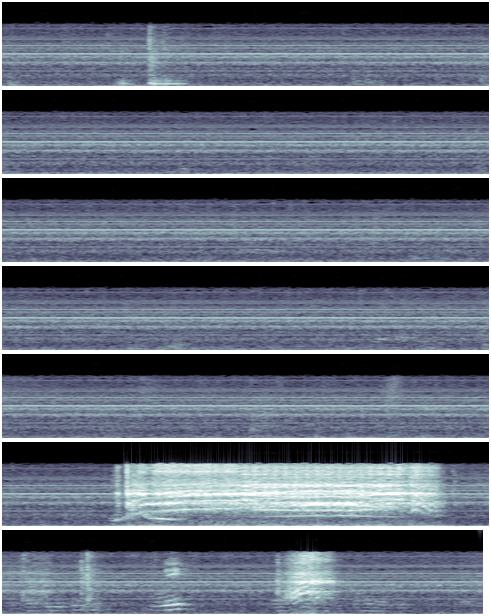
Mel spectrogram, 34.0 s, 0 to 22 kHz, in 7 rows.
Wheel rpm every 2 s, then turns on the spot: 0, 0, 0, 0, 0, 0, 0, 0, 0, 0, 0, 0, 10, 100, 40, 0, 10.
28-30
